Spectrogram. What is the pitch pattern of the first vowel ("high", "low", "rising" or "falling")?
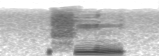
falling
